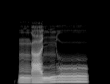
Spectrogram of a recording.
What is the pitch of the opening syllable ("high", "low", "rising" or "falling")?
low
